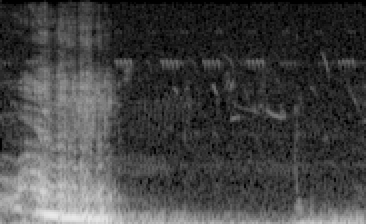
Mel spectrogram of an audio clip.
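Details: At Londolozi Game Reserve after a stormy night, a lioness gives a deep, groaning roar, apparently calling to find missing members of her pride, possibly separated after a clash with other lions.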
